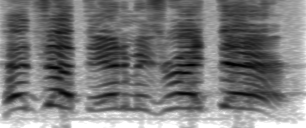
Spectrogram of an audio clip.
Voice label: spot; bf3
